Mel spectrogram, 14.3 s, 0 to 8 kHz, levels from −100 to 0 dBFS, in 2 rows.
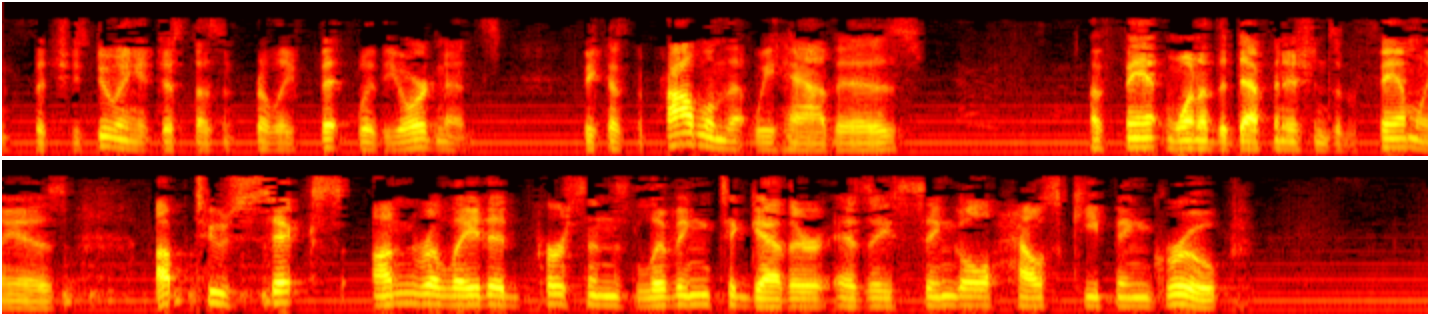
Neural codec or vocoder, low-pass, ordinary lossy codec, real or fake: none; 7.2 kHz; MP3, 24 kbps; real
